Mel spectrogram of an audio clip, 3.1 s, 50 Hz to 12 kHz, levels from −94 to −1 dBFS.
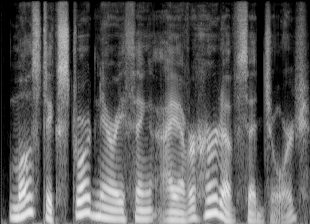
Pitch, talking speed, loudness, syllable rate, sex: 145 Hz, 175 wpm, -16 LUFS, 5.2 syllables/s, male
